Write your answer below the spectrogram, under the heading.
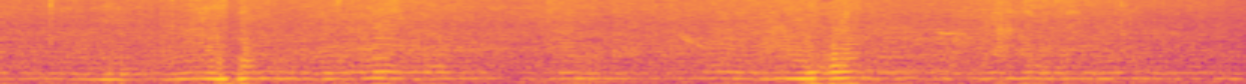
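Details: Bees buzzing in a soothing sound track, a humming drone that swells roughly every two seconds as individual bees pass close, with soft thuds underneath.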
